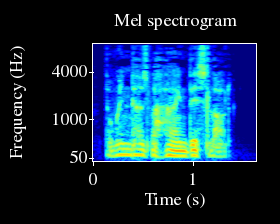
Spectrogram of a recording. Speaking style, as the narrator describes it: Gabriel whispered

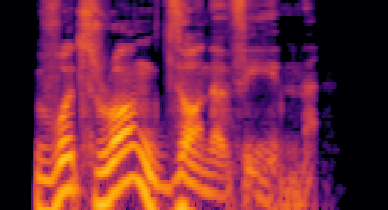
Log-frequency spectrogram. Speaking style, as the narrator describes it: He sneered the name

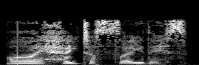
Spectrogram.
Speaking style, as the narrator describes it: began the bellman sadly

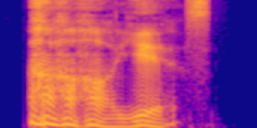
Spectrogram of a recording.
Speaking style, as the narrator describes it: Melissa laughed sarcastically

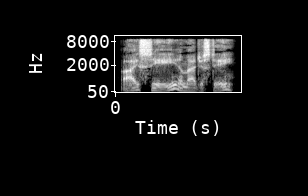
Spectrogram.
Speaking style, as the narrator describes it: Clarake said calmly

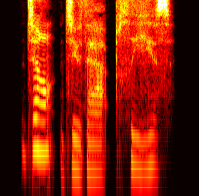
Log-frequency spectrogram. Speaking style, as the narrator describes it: muttered weakly

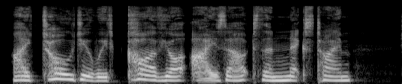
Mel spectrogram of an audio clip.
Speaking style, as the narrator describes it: growls

